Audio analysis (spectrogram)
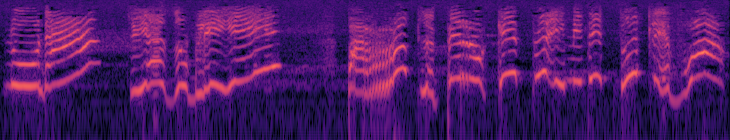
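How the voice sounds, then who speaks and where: A plucky cartoon parrot that shifts into imitations of others. The voice is extremely high and swings widely, with slow delivery. It sits in a noisy recording. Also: female voice, sing-song, far from the mic, highs cut off, heavily acted. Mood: eager. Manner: mimicking another's commanding voice with squawky repeats. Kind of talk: children's cartoon acting.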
